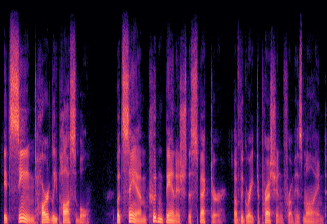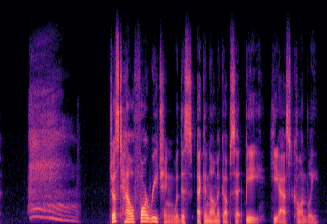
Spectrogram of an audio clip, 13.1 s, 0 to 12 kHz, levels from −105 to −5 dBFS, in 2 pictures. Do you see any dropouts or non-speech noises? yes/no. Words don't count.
yes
